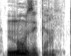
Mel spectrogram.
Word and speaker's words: muzyka: Jak pisze PWN, w starannej wymowie wymienione wyrazy należy akcentować na trzeciej sylabie od końca. Zatem matematyka, fizyka, pedagogika, muzyka.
